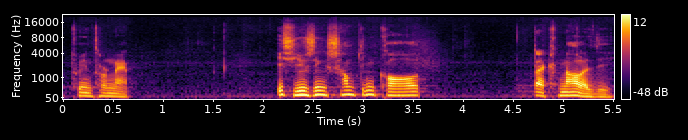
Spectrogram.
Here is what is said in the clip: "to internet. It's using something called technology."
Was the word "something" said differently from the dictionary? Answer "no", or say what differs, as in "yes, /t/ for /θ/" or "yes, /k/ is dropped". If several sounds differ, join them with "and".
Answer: yes, /t/ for /θ/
